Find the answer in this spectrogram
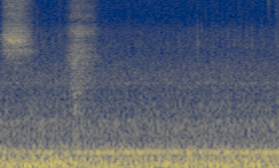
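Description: Steady low engine and road drone heard inside a Pontiac Grand Prix cruising, with a constant hum riding over it. Two brief soft hisses come in the first second.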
